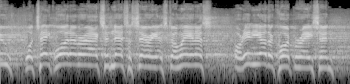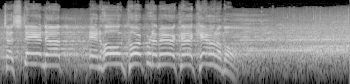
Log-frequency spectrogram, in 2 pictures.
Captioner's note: applause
